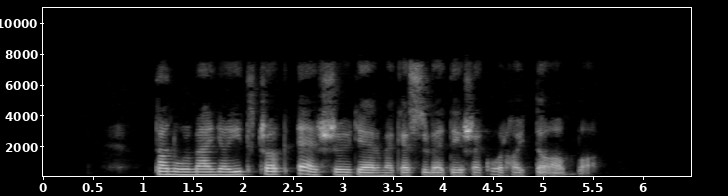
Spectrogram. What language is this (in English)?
Hungarian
